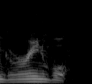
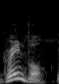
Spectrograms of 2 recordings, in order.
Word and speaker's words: Greenville: We'll get you ready for BYU at ECU, including live reports from Spencer Linton in Greenville. – Nice. – I said that right? – You did. Greenville. Yeah. I would imagine if you're there and you say Greenville, you would probably get some dirty looks.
